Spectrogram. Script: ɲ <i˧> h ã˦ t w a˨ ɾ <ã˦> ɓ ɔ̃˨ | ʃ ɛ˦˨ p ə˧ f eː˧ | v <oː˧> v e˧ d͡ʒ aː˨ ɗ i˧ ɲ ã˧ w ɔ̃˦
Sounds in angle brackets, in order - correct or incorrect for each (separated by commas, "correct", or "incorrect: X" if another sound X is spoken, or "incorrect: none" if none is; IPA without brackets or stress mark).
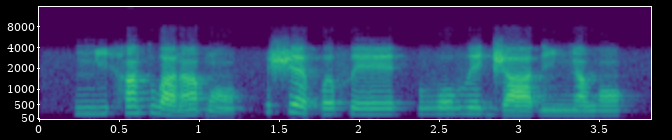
correct, correct, incorrect: o˧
